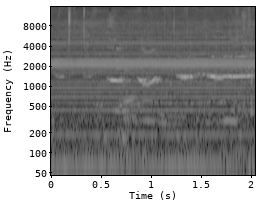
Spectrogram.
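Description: A faint, wavering whistle-like tone that settles to a steady pitch near the end, over a low steady electrical hum.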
